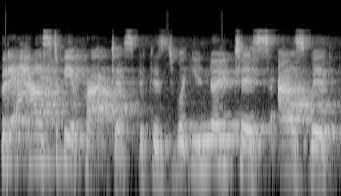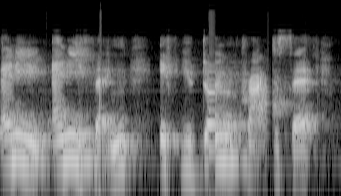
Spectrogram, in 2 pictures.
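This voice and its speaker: With a British accent, a woman talks at a moderate pace and medium pitch, her loudness very even, her pitch variation ordinary, with hardly any pauses and noticeable background noise. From Britain. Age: 40s. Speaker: yoga teacher. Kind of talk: casual chat. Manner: halting.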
